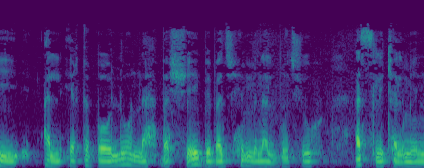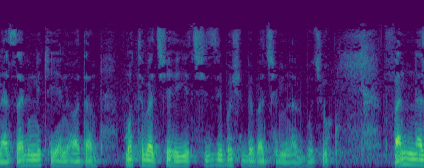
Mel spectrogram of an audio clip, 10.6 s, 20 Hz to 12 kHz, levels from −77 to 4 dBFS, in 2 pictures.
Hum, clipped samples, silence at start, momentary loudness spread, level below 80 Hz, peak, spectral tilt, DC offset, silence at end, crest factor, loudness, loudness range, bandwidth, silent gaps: none; under 0.1%; 0 s; 11 LU; -58 dBFS; -2 dBFS; -7 dB/octave; under 0.1%; 0 s; 20 dB; -23 LUFS; 2 LU; 7.6 kHz; none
